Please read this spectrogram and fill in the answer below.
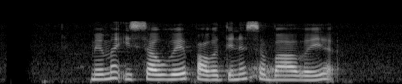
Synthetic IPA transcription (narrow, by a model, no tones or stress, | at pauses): meməʔisɐwʋepaʋət̪inəsəbaːʋəjə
